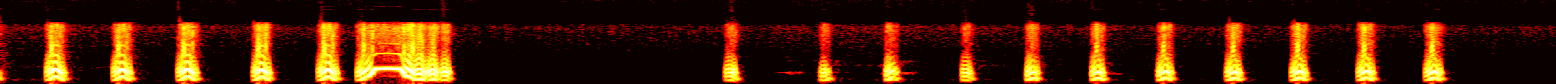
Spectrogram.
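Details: Barred owls hooting in Midtown Tulsa, on a live camera feed: a fast run of rhythmic hoots ending in a longer, wavering drawn-out note, a short pause, then another steady burst of about fourteen quick hoots.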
